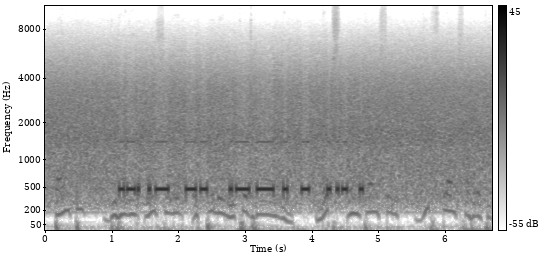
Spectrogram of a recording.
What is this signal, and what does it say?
Beeps of irregular length, with phone line noise and speech in Bangla. There is no code.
